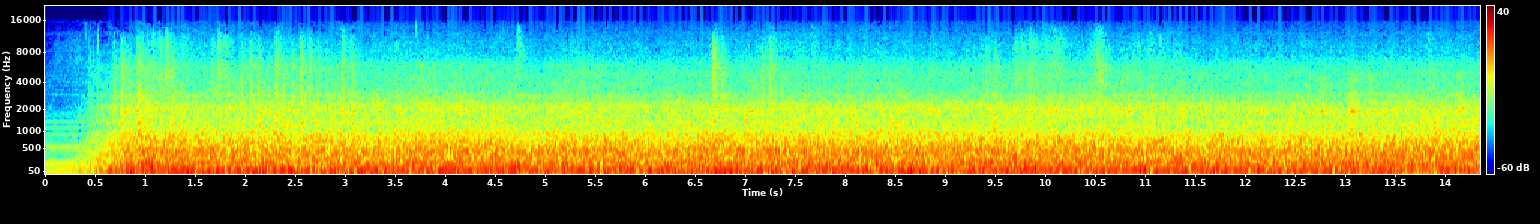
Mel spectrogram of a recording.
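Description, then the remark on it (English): A commuter train rumbles steadily along the rails, a loud, continuous low roar with faint rhythmic clatter, heard from inside a carriage after a brief quiet start. “Or is this train sometimes like this emotionless tunnel where people stop communicating with one another?”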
